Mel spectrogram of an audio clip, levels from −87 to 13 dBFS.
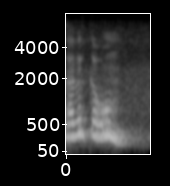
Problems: constant background noise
